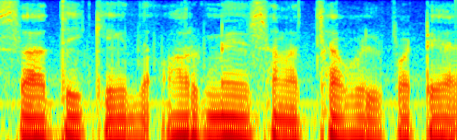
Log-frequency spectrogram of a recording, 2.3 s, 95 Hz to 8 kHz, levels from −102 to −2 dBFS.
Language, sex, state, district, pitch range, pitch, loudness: Bhojpuri, male, Uttar Pradesh, Deoria, 90-100 Hz, 95 Hz, -17 LUFS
